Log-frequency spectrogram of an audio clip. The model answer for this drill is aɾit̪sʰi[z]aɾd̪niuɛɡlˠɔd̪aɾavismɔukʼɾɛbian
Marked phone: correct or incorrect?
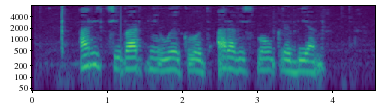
incorrect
